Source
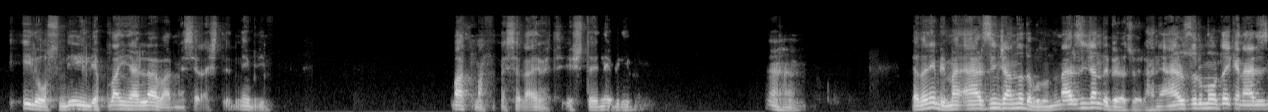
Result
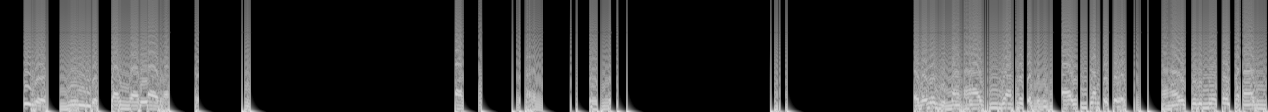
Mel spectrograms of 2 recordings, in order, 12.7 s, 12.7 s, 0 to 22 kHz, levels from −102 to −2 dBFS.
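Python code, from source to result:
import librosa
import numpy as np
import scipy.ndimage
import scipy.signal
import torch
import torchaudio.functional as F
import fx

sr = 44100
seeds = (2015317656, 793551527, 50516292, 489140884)

y = fx.schmitt(x, sr, flips_db=-23.0)
y = fx.notch(y, sr, hz=6600.0, q=30.0)
y = y * librosa.db_to_amplitude(6.5)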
